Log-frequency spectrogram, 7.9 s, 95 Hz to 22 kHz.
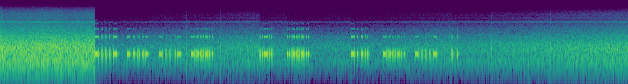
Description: Hellschreiber (Feld-Hell, 122.5 baud), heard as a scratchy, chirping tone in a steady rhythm, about 680 Hz, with static crashes. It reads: NAME IS KEN,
